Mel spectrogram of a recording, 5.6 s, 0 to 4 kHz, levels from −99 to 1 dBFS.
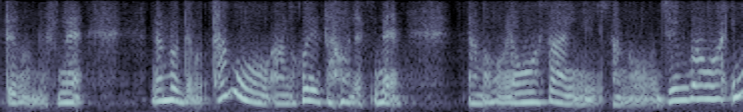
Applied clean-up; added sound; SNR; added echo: neural separator model SepFormer DNS4.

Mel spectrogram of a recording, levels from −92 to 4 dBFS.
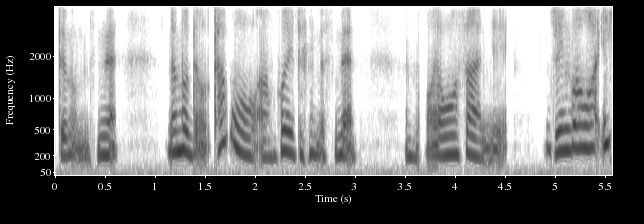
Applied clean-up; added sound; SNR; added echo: neural diffusion model UNIVERSE++.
